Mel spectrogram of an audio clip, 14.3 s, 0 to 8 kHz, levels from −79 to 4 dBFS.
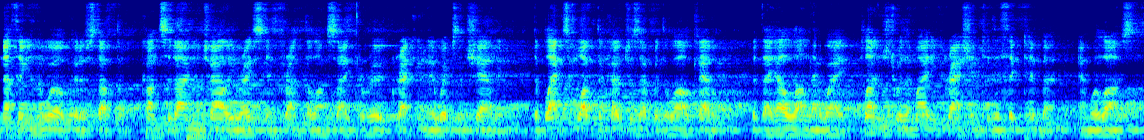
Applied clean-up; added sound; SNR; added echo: neural separator model SepFormer DNS4.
